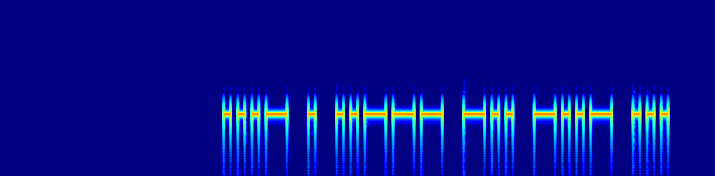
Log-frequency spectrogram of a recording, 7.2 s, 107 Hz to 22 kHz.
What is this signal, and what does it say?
Morse code, heard as a keyed tone, about 17 wpm, 700 Hz. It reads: VE2DXS
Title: DXCC-100 Call Signs - 6 Characters - Repeated 3x - 17wpm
